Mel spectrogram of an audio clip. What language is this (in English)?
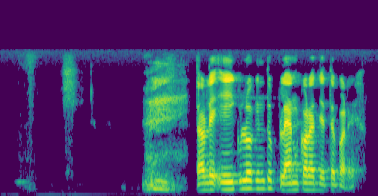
Bangla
